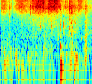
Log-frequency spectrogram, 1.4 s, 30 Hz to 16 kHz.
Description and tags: Cardboard Box Rustle 1
A friend moving his hands around a cardboard box. The box had tape on it, hence the slight rustle.
box, cardboard, crumpling, duct, package, rustle, rustling, tape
